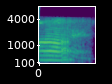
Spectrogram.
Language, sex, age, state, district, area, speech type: Assamese, female, 18-30, Assam, Sivasagar, rural, conversation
